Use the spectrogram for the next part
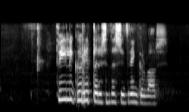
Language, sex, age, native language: Icelandic, female, 12, Icelandic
